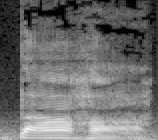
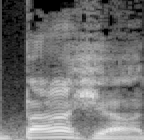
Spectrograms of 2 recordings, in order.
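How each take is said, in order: First: The j is pronounced the Iberian way. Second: The j is pronounced the English way. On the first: The speaker calls it right. "when they mean Baja" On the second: The speaker calls it wrong. "a lot of people say Baja"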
